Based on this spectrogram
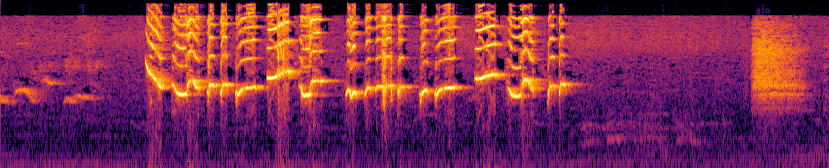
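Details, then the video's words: Kacer, the Oriental magpie-robin, in fighting song meant to lure other males into song: a few soft whistles, then a dense four-second run of loud, clipped whistled notes, ending in silence and a brief hiss. "SUARA BURUNG kacer gacor NGEPLONG TARUNG konslet ini PALING AMPUH buat PANCINGAN KACER cepat GACOR"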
